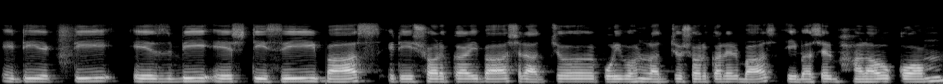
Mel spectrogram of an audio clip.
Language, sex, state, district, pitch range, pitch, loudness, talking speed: Bengali, male, West Bengal, North 24 Parganas, 130-140 Hz, 135 Hz, -18 LUFS, 120 wpm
